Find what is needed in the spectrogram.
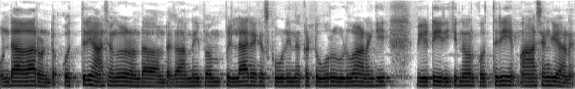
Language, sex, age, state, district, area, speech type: Malayalam, male, 18-30, Kerala, Idukki, rural, spontaneous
